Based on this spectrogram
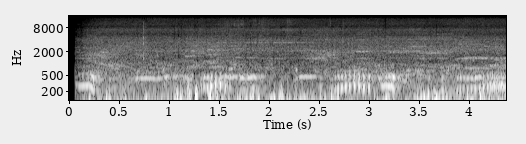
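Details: Girebaz pigeons, a domestic breed, cooing: low throaty coos repeated several times a second in overlapping bursts, with rumbling background noise and a faint voice.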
